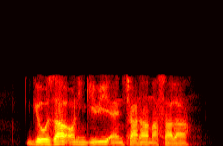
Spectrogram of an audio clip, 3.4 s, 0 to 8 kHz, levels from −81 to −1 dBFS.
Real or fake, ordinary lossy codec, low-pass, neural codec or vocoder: fake; AAC, 16 kbps; 7.2 kHz; codec, 16 kHz, 0.8 kbps, ZipCodec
